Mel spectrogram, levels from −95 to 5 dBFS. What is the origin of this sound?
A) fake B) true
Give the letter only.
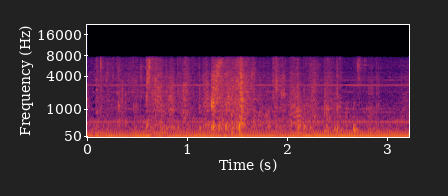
B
